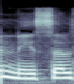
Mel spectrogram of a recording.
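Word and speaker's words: nestle: फिर ये है नेसल, सेम ऐसे ही, एन को न, ए को ए, एस को स, और टी साइलेंट है, एल को ल। ई का उच्चारण प्रोनाउंसिएशन नहीं हो रहा है, नेसल बन गया।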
